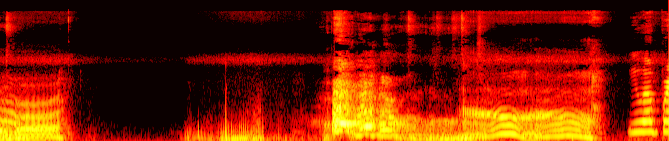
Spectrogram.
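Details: Pet Alaskan Malamute and Husky indoors, calling out because they want their breakfast: drawn-out, wavering howl-like woo sounds rising and falling over a second or so, after a woman's coaxing speech, with another short vocal burst at the end.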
